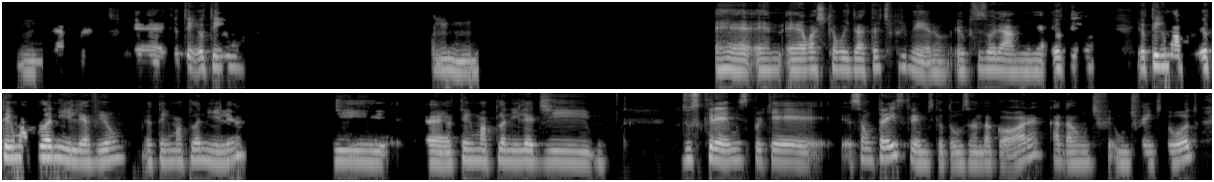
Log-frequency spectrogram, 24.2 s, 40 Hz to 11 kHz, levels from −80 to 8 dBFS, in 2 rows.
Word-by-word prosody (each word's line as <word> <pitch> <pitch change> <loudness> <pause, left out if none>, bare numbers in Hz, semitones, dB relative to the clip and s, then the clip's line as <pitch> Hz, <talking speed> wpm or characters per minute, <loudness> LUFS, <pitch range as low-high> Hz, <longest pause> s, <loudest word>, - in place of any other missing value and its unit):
Um 125 - -9
hidratante, 120 +1 -7 0.9
é. - - -1
Eu 400 - -10
tenho 390 - -1
eu 150 - +3
tenho 165 -1 -3 1.9
Uhum. 125 -3 -2 2.4
É 140 -1 +1
é 140 0 -6
é, 140 0 +2
eu 140 +2 +2
acho 145 0 0
que - - -8
é - - +1
o 150 - 0
hidratante 145 +3 -2
primeiro, 125 -8 -4
eu 135 - -4
preciso 145 +2 -4
olhar 140 -2 +4
a - - -3
minha 130 -1 -4
eu 155 - +4
tenho 165 +1 -11 0.4
eu 155 - +1
tenho 180 0 +7
uma 170 -1 +8 0.2
eu 160 - +7
tenho 175 0 +8
uma 170 - +5
planilha, 165 -7 +6
viu, 145 +6 -1 0.2
eu 135 - -6
tenho 135 +1 -5
uma 140 -1 -4
planilha 145 +3 -1 0.9
de 135 -1 -2 0.4
eh, 125 -2 +5
eu - - -1
tenho 145 -1 0
uma 140 -2 0
planilha 140 -1 +1
de, 130 -2 -4 0.9
dos 150 +1 +1
cremes 145 -3 +5
porque, 135 - 0 0.2
são 155 - -1
3 175 +5 +4
cremes 125 -8 -2
que - - -16
eu - - -6
estou 120 0 -7
usando 120 0 -5
agora, 185 - 0
cada 135 -2 -2
um 125 0 -7 0.3
um 125 0 -6
diferente 125 0 -8
do 130 - -3
outro, 170 +6 +3
140 Hz, 150 wpm, -25 LUFS, 130-155 Hz, 2.4 s, uma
